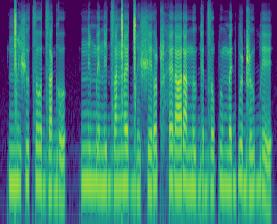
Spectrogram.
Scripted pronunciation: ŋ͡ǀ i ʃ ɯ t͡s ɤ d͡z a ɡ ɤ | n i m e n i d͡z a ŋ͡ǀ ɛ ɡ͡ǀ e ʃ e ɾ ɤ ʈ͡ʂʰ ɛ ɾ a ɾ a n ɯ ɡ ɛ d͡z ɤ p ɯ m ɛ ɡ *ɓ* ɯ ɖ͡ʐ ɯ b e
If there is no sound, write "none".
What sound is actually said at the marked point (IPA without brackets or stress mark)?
ɓ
